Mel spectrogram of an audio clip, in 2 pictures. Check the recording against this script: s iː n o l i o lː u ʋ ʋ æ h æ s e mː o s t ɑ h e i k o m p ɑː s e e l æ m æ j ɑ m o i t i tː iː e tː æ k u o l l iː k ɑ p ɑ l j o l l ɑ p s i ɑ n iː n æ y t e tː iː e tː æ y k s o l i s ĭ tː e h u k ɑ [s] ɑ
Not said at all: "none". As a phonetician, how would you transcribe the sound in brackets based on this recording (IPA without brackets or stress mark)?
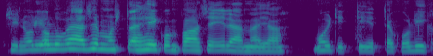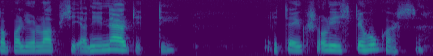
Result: sː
